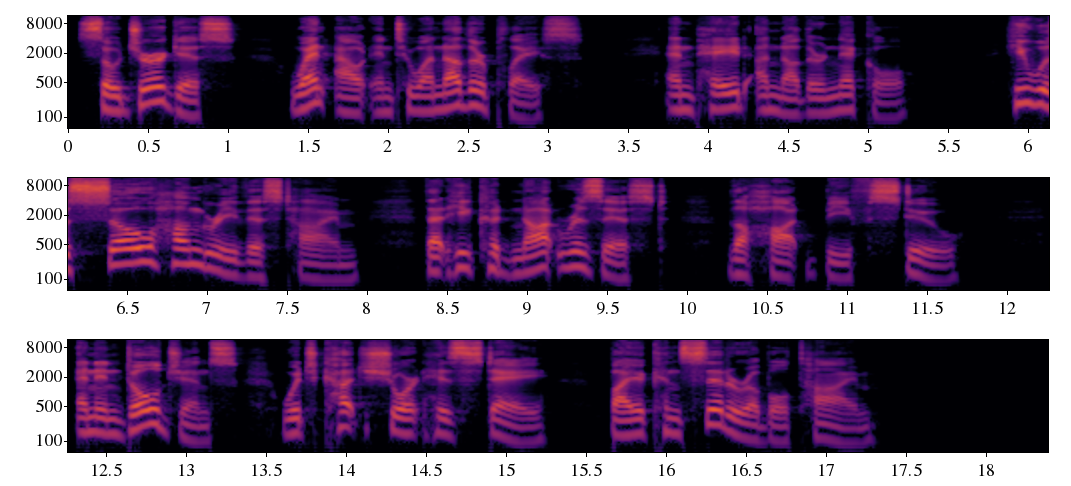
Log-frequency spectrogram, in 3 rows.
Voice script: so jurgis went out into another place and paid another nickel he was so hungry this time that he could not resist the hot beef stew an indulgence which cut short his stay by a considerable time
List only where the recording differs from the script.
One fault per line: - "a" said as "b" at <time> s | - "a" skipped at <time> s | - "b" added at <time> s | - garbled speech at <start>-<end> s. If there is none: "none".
none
